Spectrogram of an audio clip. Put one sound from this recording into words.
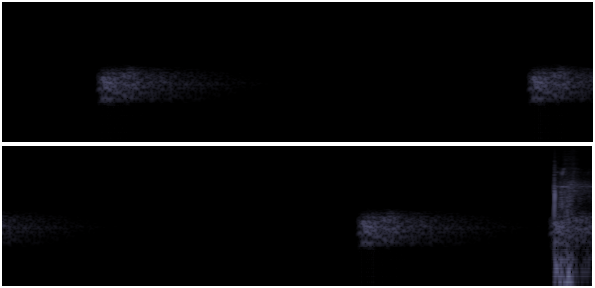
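Soft menu tones chime at intervals.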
